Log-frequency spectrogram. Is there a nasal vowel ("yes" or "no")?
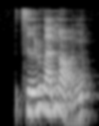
no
